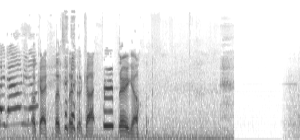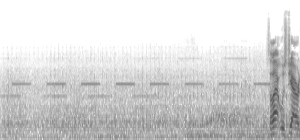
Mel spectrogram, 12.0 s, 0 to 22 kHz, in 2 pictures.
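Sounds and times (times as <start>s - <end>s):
bulldozer engine running: 5.7s - 12.0s
reversing alarm beeping: 5.8s - 12.0s.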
